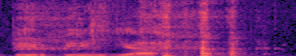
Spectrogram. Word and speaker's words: Birbiglia: It's Italian, and it's pronounced Birbiglia.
